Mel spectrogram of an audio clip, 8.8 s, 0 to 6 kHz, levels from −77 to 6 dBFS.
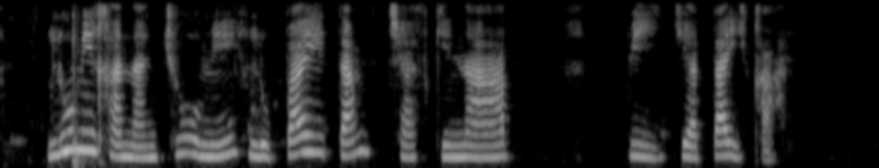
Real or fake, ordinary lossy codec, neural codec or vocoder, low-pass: real; Opus, 24 kbps; none; 5.4 kHz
